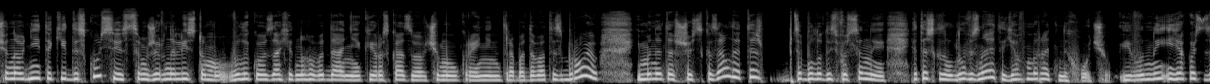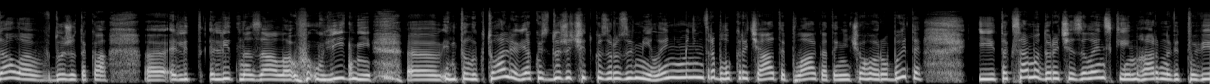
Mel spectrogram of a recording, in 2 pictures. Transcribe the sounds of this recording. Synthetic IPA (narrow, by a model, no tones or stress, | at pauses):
t͡ʃɔnɐɔdʲnʲit̪ɐkʲid̪ɪskusʲijist̪sɪmʒʊrnɐlʲist̪ɔmʋelˠɪkɔɦɔzɑxʲid̪nɔɦɔʋɪd̪ɑnʲːɐjɐkɪjrɔskɑzɨʋɐwt͡ʃɔmuʊkɾɐjinʲinɛt̪ɾɛbɐd̪ɐʋɑt̪ɪzbɾɔjʊimɛnɛt̪ɛʃt͡ʃɔsʲskɐzɑlˠɪjat̪ɛʒ | t̪sɛbʊlˠɔd̪ɛsʲʋɔsɪnɪjat̪ɛʃskɐzɑlˠɐnuʋɪznɑjet̪ɛjawmɪɾɑt̚ʲnɛxɔ̰t͡ʃʊ̰iʋɔnɪʔjakɔsʲzɑlˠɐd̪uʒɛt̪ɐkɑelʲit̪elʲit̪nɐzɑlˠɐuʋʲidʲnʲi | int̪elˠekt̪ʊɑlʲijakɔsʲd̪uʒɛt͡ʃit̪̚kɔzrɔzʊmʲilˠɐnmenʲinɛt̪ɾɛbɐlˠɔkɾɪt͡ʃɑt̪ɪplˠɑkɐt̪ɪnʲit͡ʃɔɦɔɾɔbɪt̪ɪit̪ɑksɑmɔd̪ɔɾɛt͡ʃizelˠɛnʲsʲkʲijimɦɑrnɔʋʲid̪̚pɔʋʲi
